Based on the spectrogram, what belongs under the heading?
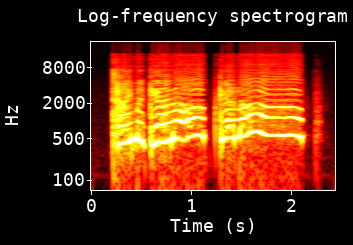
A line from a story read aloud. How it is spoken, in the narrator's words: Poppy chirped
